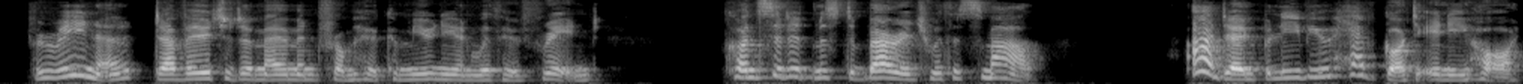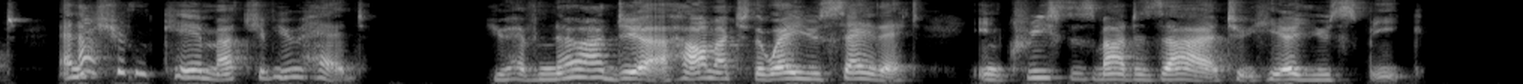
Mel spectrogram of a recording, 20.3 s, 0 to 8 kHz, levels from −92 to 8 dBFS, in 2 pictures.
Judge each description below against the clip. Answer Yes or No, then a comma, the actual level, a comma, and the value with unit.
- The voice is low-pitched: No, high, 205 Hz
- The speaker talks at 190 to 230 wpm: No, average, 150 wpm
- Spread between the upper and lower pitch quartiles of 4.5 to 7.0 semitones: Yes, average, 5.2 semitones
